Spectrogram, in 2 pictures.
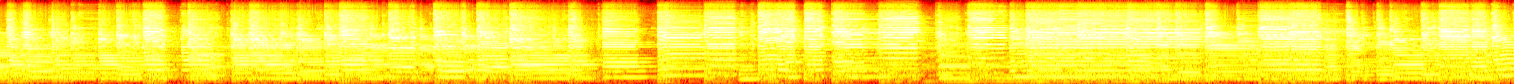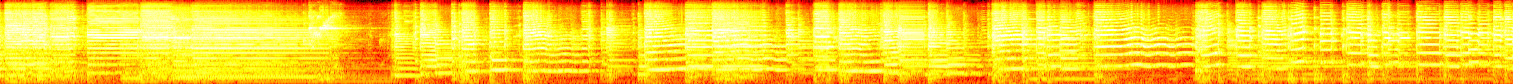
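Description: Electric guitar played through a Bugera amplifier: a busy stream of chords and single-note runs, with a brief break about eighteen seconds in.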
